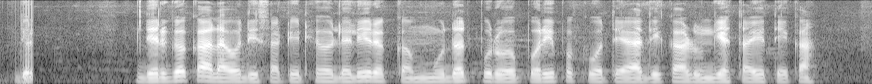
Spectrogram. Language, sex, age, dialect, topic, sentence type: Marathi, male, 18-24, Standard Marathi, banking, question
